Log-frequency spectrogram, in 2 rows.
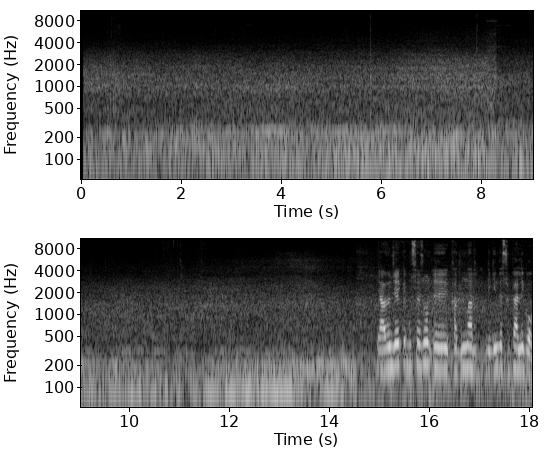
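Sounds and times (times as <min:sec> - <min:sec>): distant road traffic rumble: 0:00.1 - 0:18.0.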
